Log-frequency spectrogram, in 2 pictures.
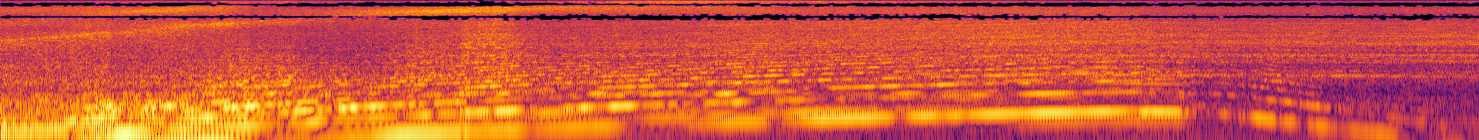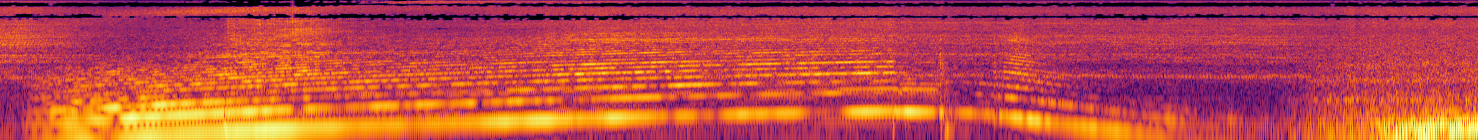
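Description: A car engine revs up hard through a loud exhaust, then drops back to idle.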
